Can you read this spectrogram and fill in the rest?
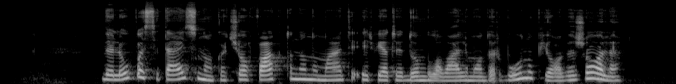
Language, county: Lithuanian, Kaunas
